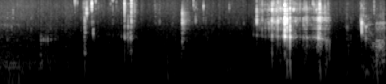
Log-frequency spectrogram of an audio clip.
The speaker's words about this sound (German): Kannst du auch so richtig reinbeißen, dass er das knackt?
